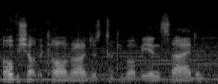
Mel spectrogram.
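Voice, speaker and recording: A man's voice: sits low, level tone, very fast. A man giving casual running commentary on his own sim race as he drives. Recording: car engine noise behind.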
